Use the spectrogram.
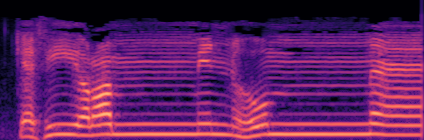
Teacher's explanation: ميم ساكنة جاء بعدها ميم متحركة إضغام مثلين صغير ولابد من الغنة من الخشوم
